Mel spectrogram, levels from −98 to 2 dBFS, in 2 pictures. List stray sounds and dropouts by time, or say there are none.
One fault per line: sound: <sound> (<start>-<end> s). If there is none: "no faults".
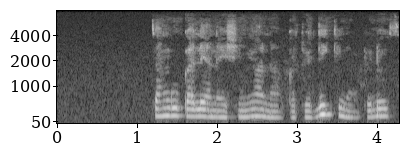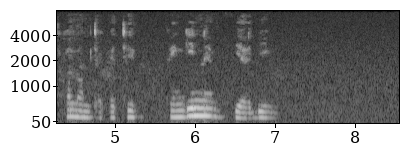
no faults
